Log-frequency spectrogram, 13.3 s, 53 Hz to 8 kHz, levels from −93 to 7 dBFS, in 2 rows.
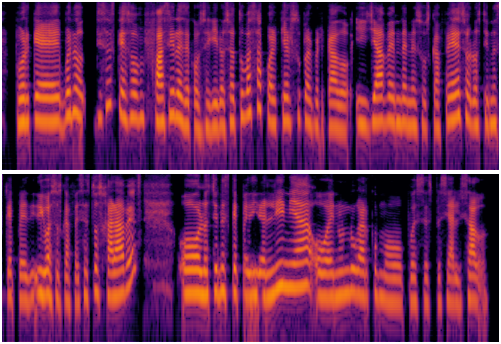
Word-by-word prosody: porque 225 +1 +4
bueno, 275 +1 +1
dices 360 +10 -6
que 275 -8 +1
son 255 0 -3
fáciles 245 +2 +4
de 200 - -1
conseguir. 190 +1 -4
O 200 - -3
sea, 225 +3 -3
tú 265 - -5
vas 285 +3 -1
a 345 - +4
cualquier 225 -2 -2
supermercado, 195 -6 -3
y 205 -1 -6
ya 230 +1 +5
venden 220 -2 -2
esos 195 -1 -8
cafés, 230 +8 +1
¿o 245 - -1
los 205 0 -4
tienes 210 -1 -5
que 210 - -4
pedir? 190 -1 -6
Digo, 225 -1 +3
esos 195 -4 -3
cafés, 175 0 -8
estos 220 +2 -5
jarabes, 225 - +4 0.5
¿o 230 0 +4
los 215 -1 +3
tienes 235 0 -1
que 235 - -1
pedir 210 -1 -1
en 205 +2 0
línea, 275 +1 +4
o 205 0 0
en 205 +1 -2
un 220 +1 -3
lugar 220 -3 -1
como, 180 -6 -6
pues, 180 -1 -9
especializado? 175 +1 -3
215 Hz, 200 wpm, -24 LUFS, 195-235 Hz, 0.5 s, ya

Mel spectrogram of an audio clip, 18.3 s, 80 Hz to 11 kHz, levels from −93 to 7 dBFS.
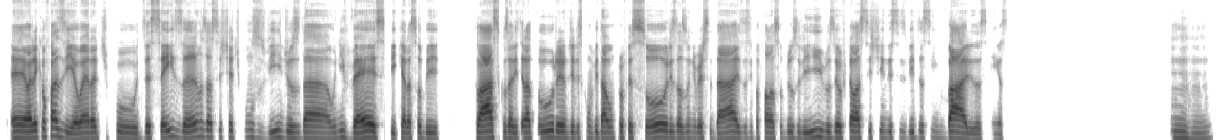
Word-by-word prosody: É. 145 0 +4
Olha 145 +2 +7
o - - -14
que 180 - -16
eu - - 0
fazia. 165 -9 +1
Eu 125 +1 +5
era, 135 +1 +3
tipo, 135 -2 -5
16 145 +4 -2
anos, 160 +4 +1
assistia, 160 -1 -3
tipo, 165 +2 -22
uns 150 -4 -12
vídeos 140 +1 -4
da 135 -2 +1
UNIVESP, 135 -1 +3
que 135 - -2
era 130 -1 0
sobre 135 0 -5 0.5
clássicos 150 +1 +6
da 145 - +3
literatura, 140 +3 0
e 145 - +4
onde 140 0 -6
eles 140 0 -9
convidavam 135 -1 -2
professores 145 +1 0
das 145 -2 -2
universidades, 140 0 -1
assim, 135 +1 -17
pra 135 0 -12
falar 135 0 -1
sobre 135 +1 -11
os 140 0 -7
livros. 145 +2 -4
Eu 145 -1 +1
ficava 145 0 +1
assistindo 145 0 -9
esses 145 +1 -12
vídeos, 140 +1 -8
assim, 140 -2 -20
vários 130 -4 +4
assim 120 -1 -11
assim. 115 - -13 2.5
Uhum. 135 -3 -8
140 Hz, 150 wpm, -24 LUFS, 135-150 Hz, 2.5 s, Olha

